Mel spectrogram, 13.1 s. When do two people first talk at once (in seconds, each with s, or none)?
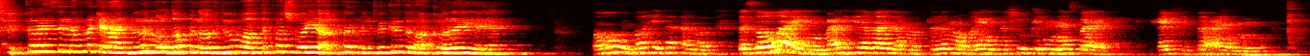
none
